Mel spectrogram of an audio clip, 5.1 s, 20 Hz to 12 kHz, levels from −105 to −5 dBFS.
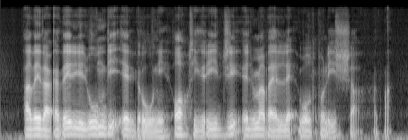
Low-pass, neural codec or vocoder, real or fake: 9.9 kHz; autoencoder, 22.05 kHz, a latent of 192 numbers a frame, VITS, trained on many speakers; fake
